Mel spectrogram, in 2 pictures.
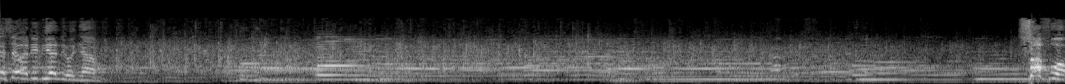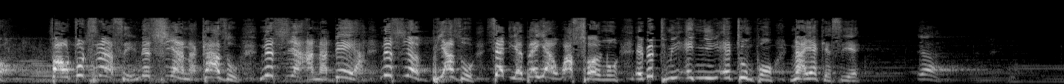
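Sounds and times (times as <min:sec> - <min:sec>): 
speech: 0:00.0 - 0:01.2, 0:10.3 - 0:20.2
crowd clapping hands: 0:00.0 - 0:15.3.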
